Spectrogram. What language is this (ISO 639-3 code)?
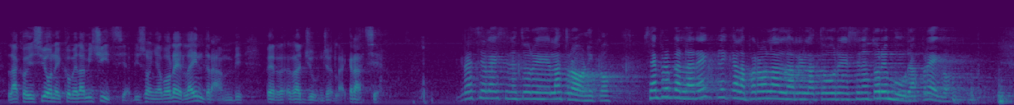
ita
